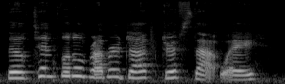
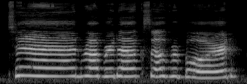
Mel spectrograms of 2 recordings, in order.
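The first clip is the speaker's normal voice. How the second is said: louder, higher shout of alarm; captain's call; 6 semitones higher, 7 dB louder than usual. Acted. Teacher voicing the captain calling out. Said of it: "calls the captain".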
